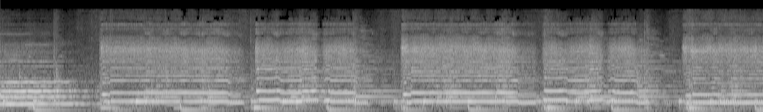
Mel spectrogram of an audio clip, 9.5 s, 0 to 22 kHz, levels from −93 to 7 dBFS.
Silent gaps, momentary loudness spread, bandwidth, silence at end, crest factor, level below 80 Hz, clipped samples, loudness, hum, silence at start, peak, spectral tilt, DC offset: none; 6 LU; 16 kHz; 0 s; 14 dB; -38 dBFS; under 0.1%; -19 LUFS; none; 0 s; -4 dBFS; -4.5 dB/octave; under 0.1%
